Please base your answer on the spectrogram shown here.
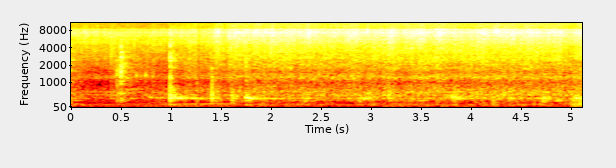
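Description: Onions frying with salt in a pan, stirred steadily: a continuous bright sizzle with a few scraping knocks of the spoon early on, close and alone.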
